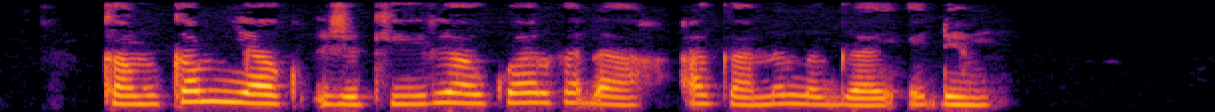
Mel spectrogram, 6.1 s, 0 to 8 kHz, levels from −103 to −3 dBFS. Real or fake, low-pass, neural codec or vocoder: real; 7.2 kHz; none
